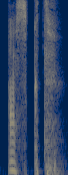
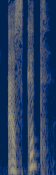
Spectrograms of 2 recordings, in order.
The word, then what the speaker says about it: asked: right now at home be careful because you can't pronounce an extra syllable asked asked it's an extra sound but there's no extra syllable you're gonna say ask it you know you cannot say ask it or ask it so it's ask huh one syllable huh ask yesterday I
